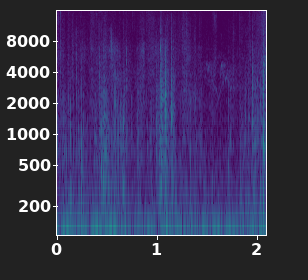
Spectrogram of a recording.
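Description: Pages of an edition of the Middletown Standard newspaper rustle and crinkle steadily as the paper is scanned at lightning speed, with two sharper crackles as sheets are handled, fairly quiet, with no voices.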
